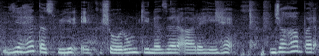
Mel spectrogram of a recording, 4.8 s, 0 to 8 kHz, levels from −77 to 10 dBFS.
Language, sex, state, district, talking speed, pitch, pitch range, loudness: Hindi, female, Haryana, Charkhi Dadri, 140 wpm, 195 Hz, 175-210 Hz, -14 LUFS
